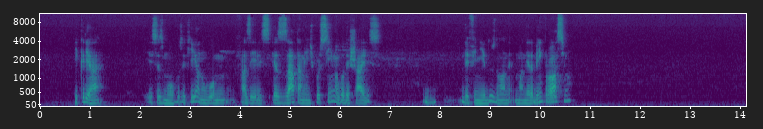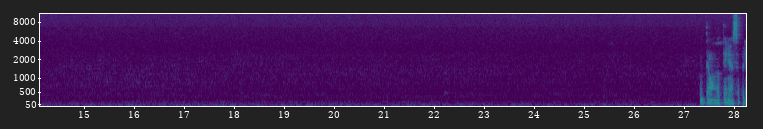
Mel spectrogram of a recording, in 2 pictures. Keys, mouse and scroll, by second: 1.6 click, 2.8-4.1 drag, 4.6 click, 7.1 click, 8.1 click, 9.7 click, 11.7 click, 13.5 click, 14.8 click, 16.6 click, 17.8 click, 19.2 click, 20.8 click, 21.9 click, 23.0 click, 24.2 click, 25.3 click, 26.4 click, 27.1 click.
